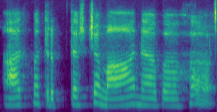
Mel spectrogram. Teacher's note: ಸೊ ವಿಸರ್ಗಕ್ಕೆ ನಾವು ಉಚ್ಚಾರಣೆ ಇರುತ್ತೆ, ಆ ವಿಸರ್ಗದ ಉಚ್ಚಾರಣೆ ಹ.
